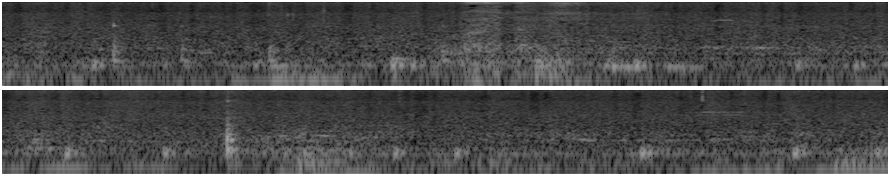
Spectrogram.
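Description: Plastic parts click and rattle as they are handled.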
